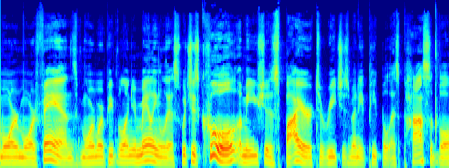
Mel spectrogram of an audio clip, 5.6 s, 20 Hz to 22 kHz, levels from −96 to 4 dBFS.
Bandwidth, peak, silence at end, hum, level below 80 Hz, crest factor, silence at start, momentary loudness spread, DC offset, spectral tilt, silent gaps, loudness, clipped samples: 18 kHz; -6 dBFS; 0 s; none; -62 dBFS; 18 dB; 0 s; 13 LU; under 0.1%; -5.5 dB/octave; none; -25 LUFS; under 0.1%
